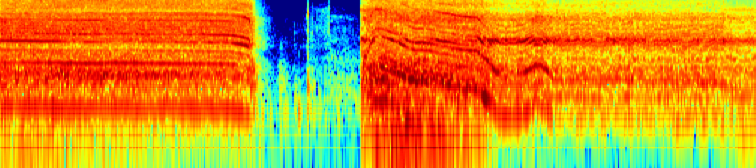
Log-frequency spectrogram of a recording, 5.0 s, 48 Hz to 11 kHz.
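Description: Two cordless drills in turn driving a large 3/8-by-8-inch SPAX screw into stacked lumber. First the Ridgid High Torque Hammer Drill runs with a steady motor whine that stops abruptly. After a brief gap the Milwaukee Gen 4 hammer drill starts, its whine dropping sharply in pitch over about a second as the screw takes the load, then running on steadily and gradually fading.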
